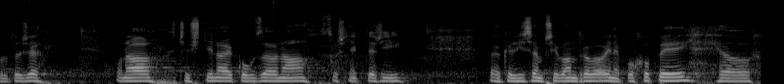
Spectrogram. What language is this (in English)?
Czech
